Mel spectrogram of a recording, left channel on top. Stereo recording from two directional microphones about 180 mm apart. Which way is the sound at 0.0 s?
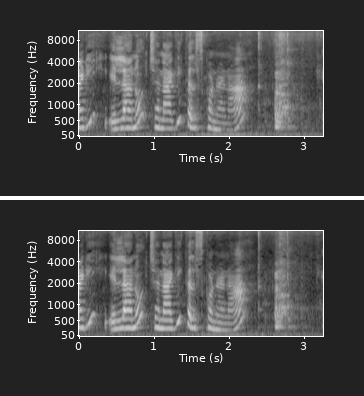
50° right (ahead or behind).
